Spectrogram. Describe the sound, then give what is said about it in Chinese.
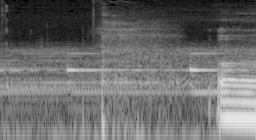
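Soft background music with steady sustained tones and a couple of gentle new notes entering, swelling into a fuller, louder low chord near the end; no one speaks. “然后，呃，现在大家听到的这个背景音乐呢”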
